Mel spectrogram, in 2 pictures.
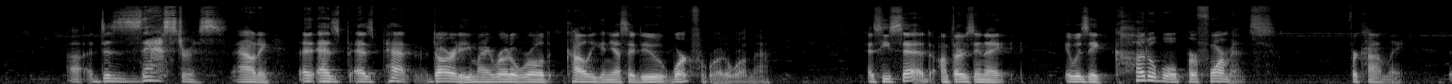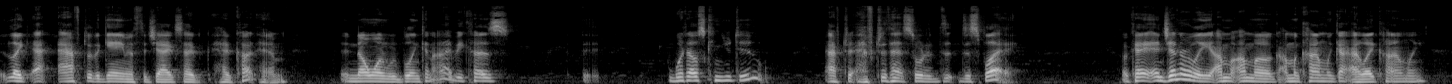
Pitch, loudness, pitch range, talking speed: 130 Hz, -24 LUFS, 115-145 Hz, 160 wpm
